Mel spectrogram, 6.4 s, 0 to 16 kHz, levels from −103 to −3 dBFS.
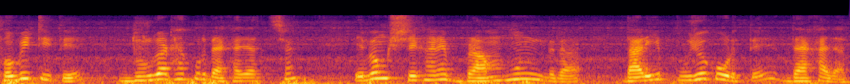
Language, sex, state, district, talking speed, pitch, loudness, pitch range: Bengali, male, West Bengal, Jhargram, 130 wpm, 155 Hz, -18 LUFS, 140-220 Hz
